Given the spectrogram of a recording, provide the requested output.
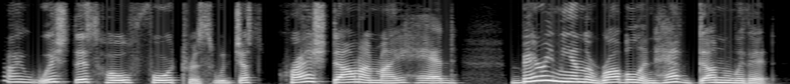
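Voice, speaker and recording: A woman voicing a gloomy, self-pitying young woman, high and whiny. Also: expressive, normal speed, darkish tone, dry recording, clean studio sound, natural voice. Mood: miserable.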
